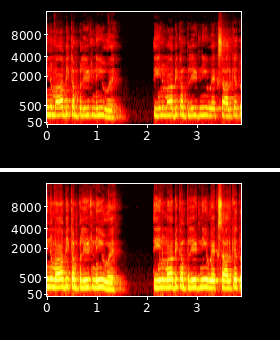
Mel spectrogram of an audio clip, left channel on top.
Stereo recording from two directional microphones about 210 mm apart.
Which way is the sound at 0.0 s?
40° right (ahead or behind).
